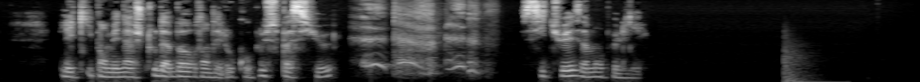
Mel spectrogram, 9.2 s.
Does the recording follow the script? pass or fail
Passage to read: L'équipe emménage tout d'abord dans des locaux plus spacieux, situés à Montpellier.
pass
